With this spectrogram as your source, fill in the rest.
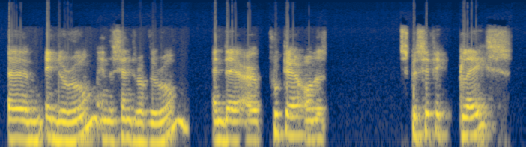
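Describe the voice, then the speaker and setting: In a Dutch accent, a man speaks at a fairly slow pace with a fairly high pitch. His tone is dark, mellow and somewhat breathy, with ordinary pitch variation. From Netherlands. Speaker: family constellation therapist. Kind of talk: interview. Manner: halting, many fillers.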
